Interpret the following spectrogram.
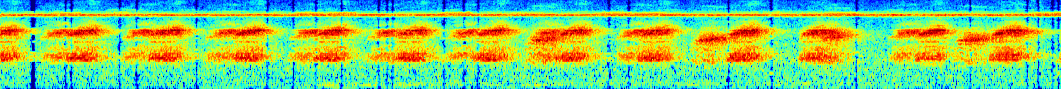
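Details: Frogs singing together at night in Florida, moonlight overhead; a throbbing series of buzzy croaks near two per second, some pulses overlapping, with a steady shrill tone running beneath.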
